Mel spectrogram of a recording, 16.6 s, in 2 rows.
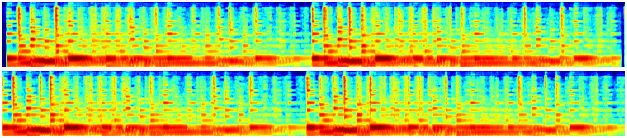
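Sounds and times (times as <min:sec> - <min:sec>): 
ringtone: 0:00.0 - 0:16.6.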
